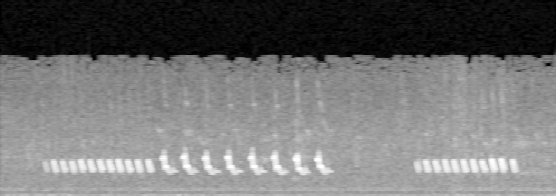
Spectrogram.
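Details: Spotted flycatcher at a half-open nest box on the back wall of a garden hut, parents feeding two nestlings on flying insects during a replacement brood. Quick runs of high, even ticking notes, then a burst of sharp downslurred chips, with another ticking run after a pause.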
